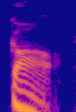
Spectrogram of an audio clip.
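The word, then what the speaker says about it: Gaahl: One of the most famous and intimidating figures from this scene is a singer who goes by the name Gal, pronounced Gaul.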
